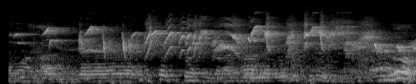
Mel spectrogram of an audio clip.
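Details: White-rumped shama performing in a bowing posture while delivering elaborate isian fill-in phrases: rapid, bright whistled and chattering notes sweeping high, densely packed, over a murmur of human voices.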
